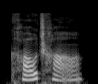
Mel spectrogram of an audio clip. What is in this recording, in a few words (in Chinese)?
"考场", Chinese; 考场 (kǎo chǎng); exam room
